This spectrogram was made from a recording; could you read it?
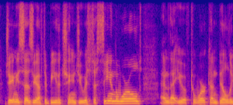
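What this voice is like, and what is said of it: Usual voice. Nothing is said of it.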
